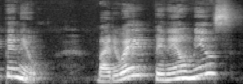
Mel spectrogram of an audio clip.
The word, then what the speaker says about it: pneu: How do you pronounce this one? Some Brazilians say pneu, pneu. Others may say pneu, pneu. I say pneu.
